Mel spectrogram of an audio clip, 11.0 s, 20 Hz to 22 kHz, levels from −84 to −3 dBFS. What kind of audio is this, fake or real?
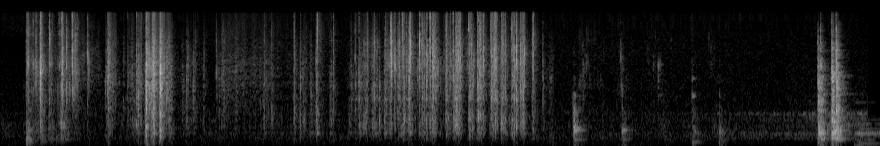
real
